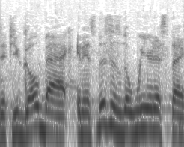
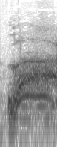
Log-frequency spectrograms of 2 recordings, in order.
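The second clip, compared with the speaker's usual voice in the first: high-pitched cry of joy; a fan's high whoop as the touchdown lands; high-pitched retold whoop of joy; excited yell. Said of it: "I was freaking out".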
